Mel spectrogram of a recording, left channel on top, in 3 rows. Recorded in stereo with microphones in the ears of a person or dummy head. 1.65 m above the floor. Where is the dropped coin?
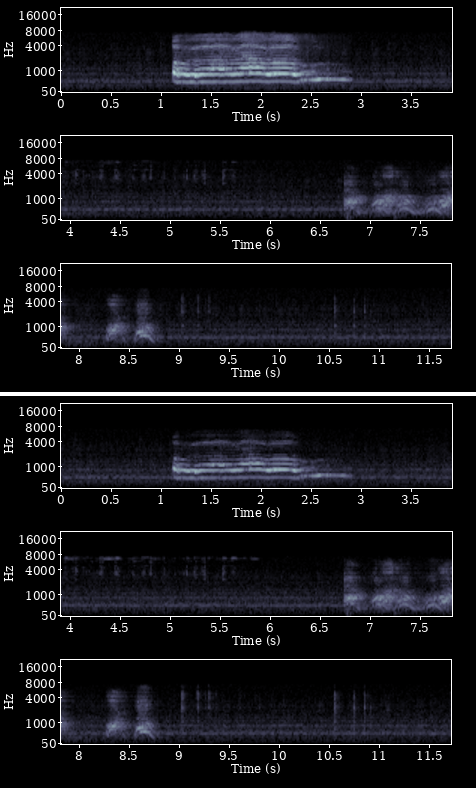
30° right (ahead or behind).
